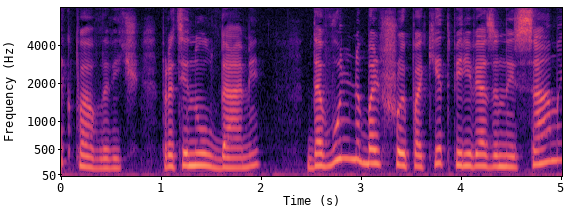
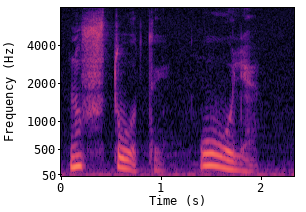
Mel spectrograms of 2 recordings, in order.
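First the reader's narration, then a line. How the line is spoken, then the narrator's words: Quiet reply. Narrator (Russian): тихо ответила Рада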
